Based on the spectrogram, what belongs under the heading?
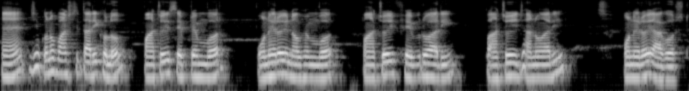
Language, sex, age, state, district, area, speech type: Bengali, male, 60+, West Bengal, Nadia, rural, spontaneous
